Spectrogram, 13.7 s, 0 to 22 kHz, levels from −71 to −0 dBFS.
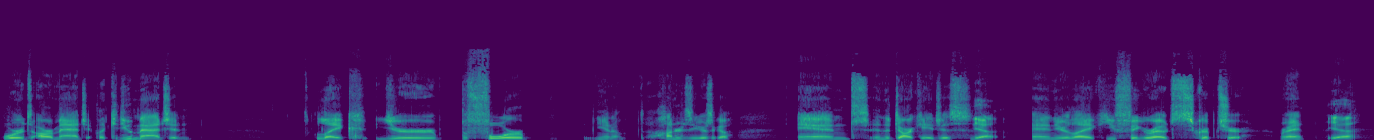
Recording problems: thin; very; fading below 400 Hz

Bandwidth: 14.5 kHz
